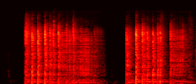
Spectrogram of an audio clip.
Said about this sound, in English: Can you also roll the encounter dice?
